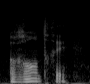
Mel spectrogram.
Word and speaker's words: rentrée: But then rentrée, you can see that you don't pronounce this final e, it's rentrée, elle est rentrée, okay?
